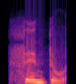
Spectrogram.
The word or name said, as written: Cento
